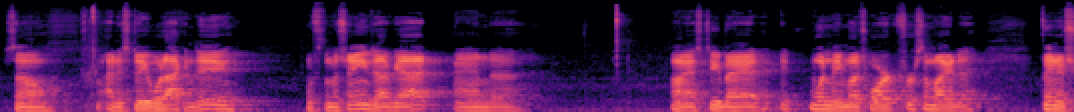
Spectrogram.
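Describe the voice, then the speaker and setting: Male machinist, medium pitch, casual workshop explainer. Modest, plainspoken, matter-of-fact delivery. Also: bright, forceful tone, poor audio. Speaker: machinist presenting his repair work.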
